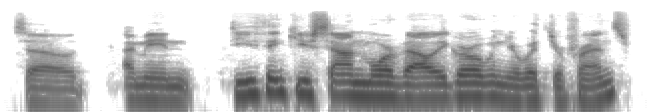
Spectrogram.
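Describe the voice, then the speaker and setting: A man co-hosting a casual chat podcast, talking quickly with lots of "like" and "you know what I mean.". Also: mid-range voice, dry recording, studio quality. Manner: talks fast, says he hurries to get through a point. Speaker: podcast co-host.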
